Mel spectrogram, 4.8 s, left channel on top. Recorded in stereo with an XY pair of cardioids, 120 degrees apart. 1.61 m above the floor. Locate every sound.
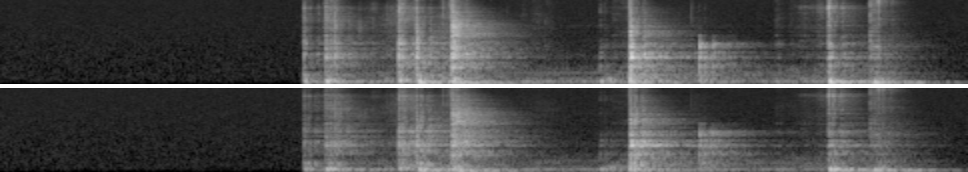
1.5 s chopping: 45° left, 1.2 m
